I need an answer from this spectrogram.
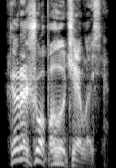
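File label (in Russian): Engineer cheers, Russian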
